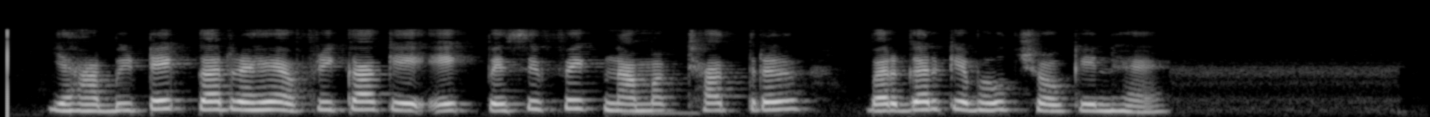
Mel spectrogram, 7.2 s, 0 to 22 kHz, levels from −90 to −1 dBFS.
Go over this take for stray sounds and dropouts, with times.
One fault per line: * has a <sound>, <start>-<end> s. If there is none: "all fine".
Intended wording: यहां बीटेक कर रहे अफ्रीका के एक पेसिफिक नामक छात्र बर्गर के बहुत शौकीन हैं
all fine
